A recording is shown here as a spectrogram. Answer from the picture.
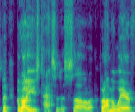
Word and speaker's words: Tacitus: thousands of years ago the C was pronounced as a hard C or a k if you like so would have been pronounced tacitus I used more modern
